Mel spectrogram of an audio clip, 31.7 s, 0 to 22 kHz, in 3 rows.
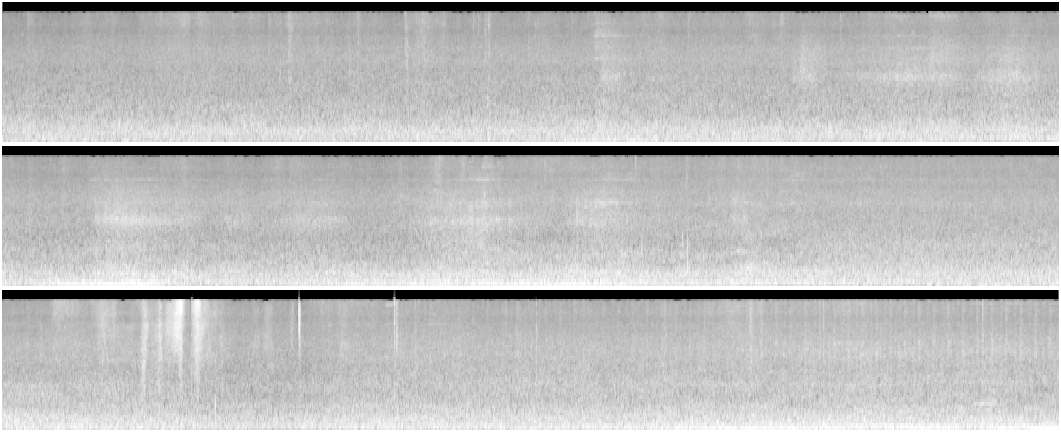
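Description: Steady rushing noise of a river in flood, with wind on the microphone. A few sharp clicks come about 23 seconds in, and a low hum grows near the end.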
